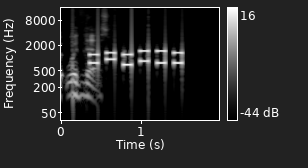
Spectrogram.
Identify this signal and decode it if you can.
DTMF, heard as telephone touch tones, tones of about 130 ms, with speech. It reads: 401965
